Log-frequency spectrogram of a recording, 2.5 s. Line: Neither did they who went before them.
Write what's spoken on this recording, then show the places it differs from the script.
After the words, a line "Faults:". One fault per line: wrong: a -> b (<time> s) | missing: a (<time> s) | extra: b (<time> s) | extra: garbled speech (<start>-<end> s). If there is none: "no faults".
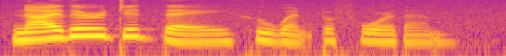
Neither did they who went before them.
Faults:
no faults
